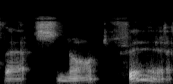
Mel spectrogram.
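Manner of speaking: drawn-out imitation of whining pupils; squealing complaint. Kids protesting the teacher's punishment, slow mock complaint. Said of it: "lots of squealing of".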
